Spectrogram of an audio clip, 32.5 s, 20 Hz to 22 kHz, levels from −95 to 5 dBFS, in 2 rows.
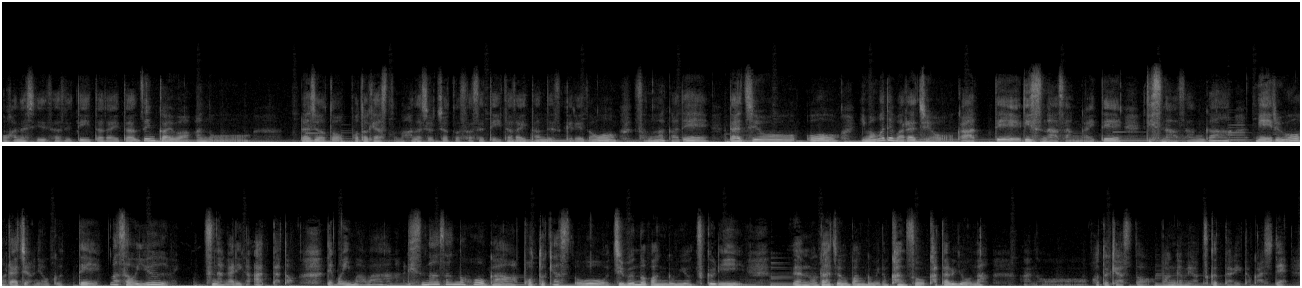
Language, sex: Japanese, female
